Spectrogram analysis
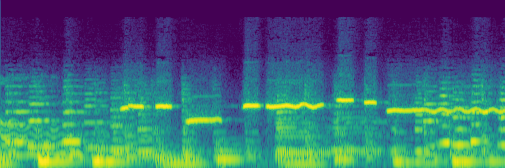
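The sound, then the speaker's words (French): A man whistles a cheerful tune while shaving, clear, his melody gliding over a bouncy instrumental accompaniment that plays steadily underneath for several seconds. “Chaque matin, je siffle en me rasant.”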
